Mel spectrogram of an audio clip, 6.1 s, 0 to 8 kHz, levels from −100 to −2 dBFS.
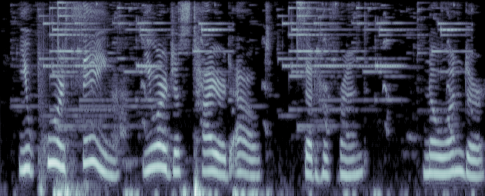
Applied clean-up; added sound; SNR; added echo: classical method Wiener filter.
